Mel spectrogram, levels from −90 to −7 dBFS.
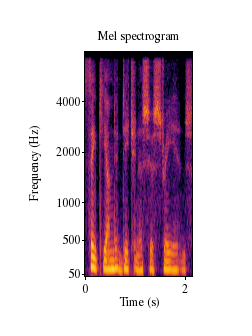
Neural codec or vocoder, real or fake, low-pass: codec, 16 kHz, 0.5 kbps, FunCodec, trained on LibriTTS, 25 frames a second; fake; 7.2 kHz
